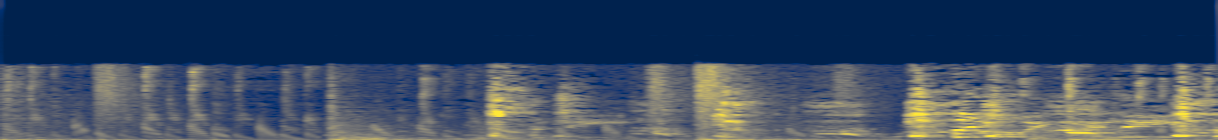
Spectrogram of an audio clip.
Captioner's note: coughing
